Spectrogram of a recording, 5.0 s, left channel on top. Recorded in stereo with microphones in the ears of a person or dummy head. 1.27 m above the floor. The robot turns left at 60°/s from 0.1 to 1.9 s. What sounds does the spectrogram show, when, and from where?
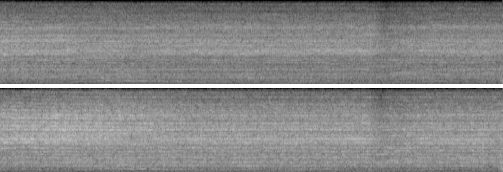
0.0 s an engine running: 20° right, 2.5 m; by 5.0 s 125° right, 2.5 m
